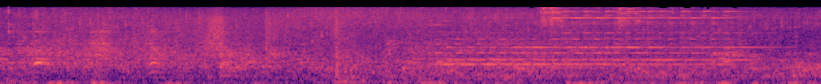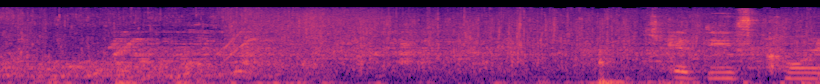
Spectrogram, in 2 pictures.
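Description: Game music plays with bright chimes.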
